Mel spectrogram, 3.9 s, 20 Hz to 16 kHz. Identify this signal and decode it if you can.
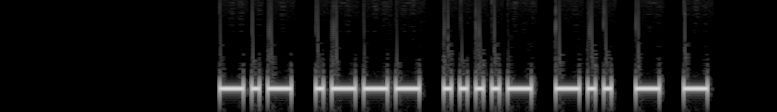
Morse code, heard as a keyed tone, about 28 wpm, 700 Hz. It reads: KJ4DTT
